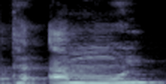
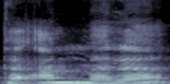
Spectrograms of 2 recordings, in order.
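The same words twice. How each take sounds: First: The hamza is silent with no following vowel. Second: The hamza is followed by a short a vowel. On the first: "الهمزة عليها سكون وما قبلها مفتوح" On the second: "الاتنين حركتين فتحة"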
